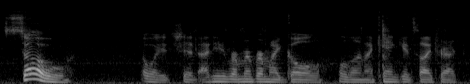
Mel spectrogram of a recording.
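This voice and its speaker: A man's voice: fairly low pitch, fairly even intonation, moderate pace, darkish tone, a little hiss or hum. A young man playing in a live tabletop game, joking and brash. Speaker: player. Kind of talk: casual tabletop play.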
